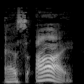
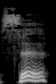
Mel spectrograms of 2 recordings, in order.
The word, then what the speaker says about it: si: It's S-I. You don't say se, do you? No, you say si. Why? Because the I makes the long E sound.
